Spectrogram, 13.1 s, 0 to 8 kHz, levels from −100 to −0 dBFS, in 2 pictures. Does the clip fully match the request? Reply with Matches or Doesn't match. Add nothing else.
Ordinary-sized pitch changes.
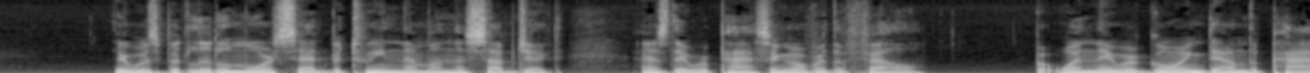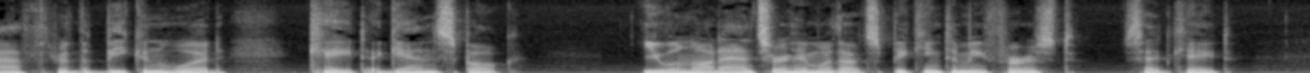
Matches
